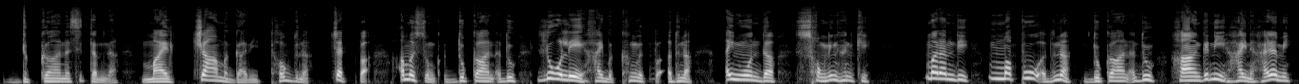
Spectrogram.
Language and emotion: Manipuri, angry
